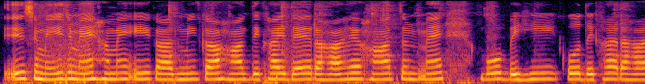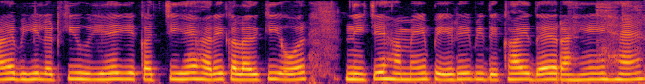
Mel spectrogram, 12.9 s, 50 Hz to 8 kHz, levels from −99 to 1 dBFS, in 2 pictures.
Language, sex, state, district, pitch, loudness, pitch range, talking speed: Hindi, female, Maharashtra, Aurangabad, 215 Hz, -15 LUFS, 210-220 Hz, 165 wpm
